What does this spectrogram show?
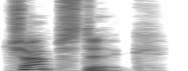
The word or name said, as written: chopstick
